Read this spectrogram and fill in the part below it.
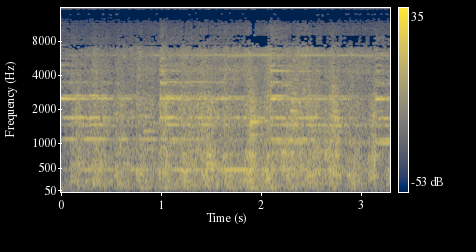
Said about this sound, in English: Later, May strides in high heels through a weedy lot and waits as a smoking freight engine passes by.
